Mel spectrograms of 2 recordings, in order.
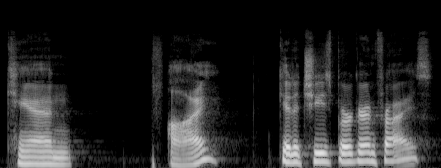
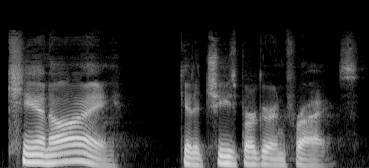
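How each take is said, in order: First: The word I carries the main stress. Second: The word can carries the main stress. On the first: It is this person, not someone else, ordering. "You're emphasizing that it's you, not someone else who's ordering" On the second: The speaker is asking for permission. "You're asking for permission there"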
